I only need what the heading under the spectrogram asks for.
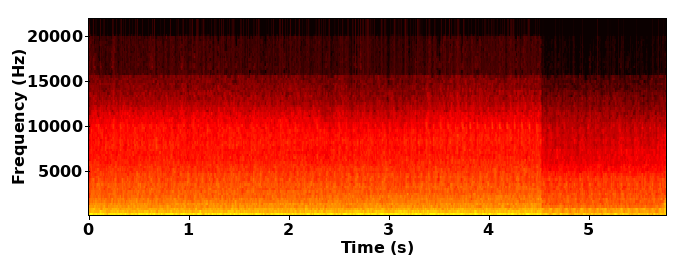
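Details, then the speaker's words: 1968 Porsche 912 flat-four, revival service: loud idle with lumpy, uneven beat that wanders and won't settle; rough hunting idle, cause not pinned down, timing to be checked with timing gun next. "you can hear, she's still a little rocky. Jumping around a little more than I like."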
